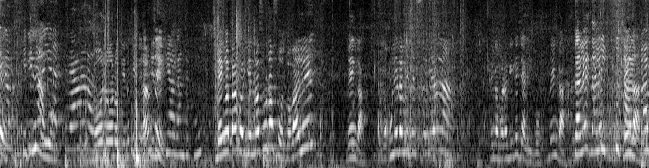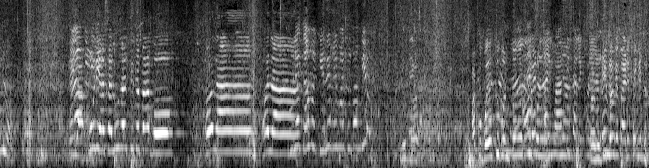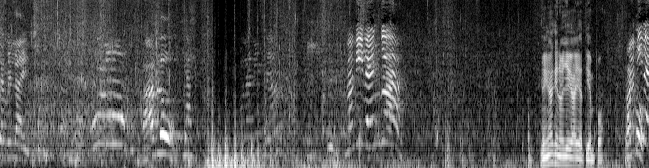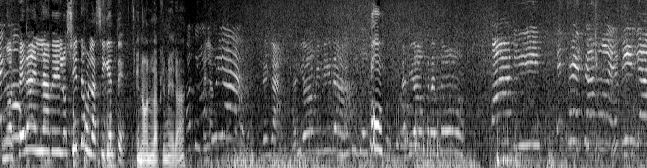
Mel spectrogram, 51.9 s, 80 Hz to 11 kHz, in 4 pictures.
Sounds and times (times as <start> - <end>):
Rowboat, canoe, kayak: 0.0 - 51.8.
